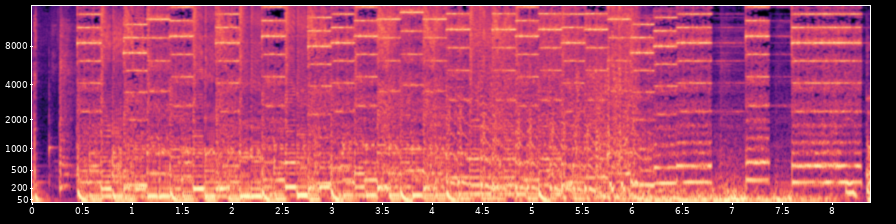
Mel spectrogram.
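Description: A school bell rings loudly and without a break for about eight seconds, a dense, clanging wash of bright, shifting tones with no voices.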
